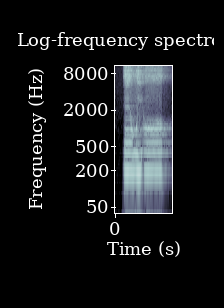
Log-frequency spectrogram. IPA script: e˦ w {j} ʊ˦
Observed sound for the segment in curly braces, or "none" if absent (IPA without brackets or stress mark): j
